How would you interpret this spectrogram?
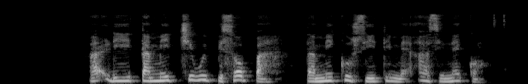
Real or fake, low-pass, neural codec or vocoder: real; 10.8 kHz; none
